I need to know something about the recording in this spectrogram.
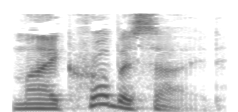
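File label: "microbicide", British English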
